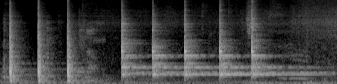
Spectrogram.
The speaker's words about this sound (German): Also wenn man so gegen die Kante von dem Tisch haut, hört es sich so an, als ob jemand dich so auf den Tisch schubst.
